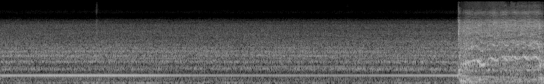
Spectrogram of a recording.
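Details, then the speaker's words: 1965 Mustang V8 among its first runs on a new Holley Sniper EFI and HyperSpark ignition, before the radiator change: steady idle with constant tone, then a louder, fuller burst; running smoothly with no stumble or misfire. "Nice. Wow. Running good."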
